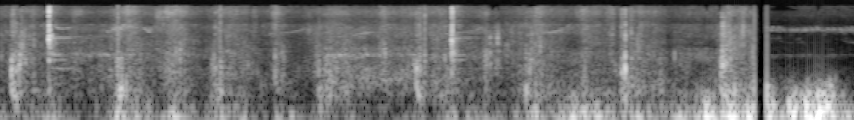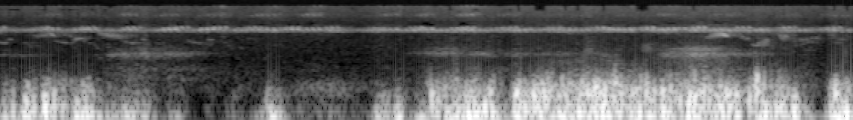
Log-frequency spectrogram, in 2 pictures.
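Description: A walker's footsteps and rustling on a dirt trail, with the phone being handled, for the first few seconds. After a sudden cut comes open-field ambience: low wind rumble on the microphone, a faint steady high tone and a few faint chirps.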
